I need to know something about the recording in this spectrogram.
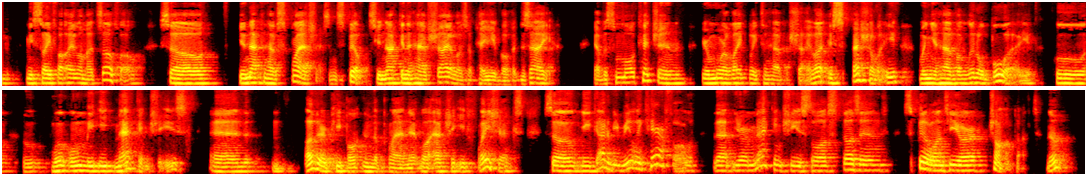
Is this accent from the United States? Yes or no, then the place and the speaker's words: yes; Five Towns, New York, United States; I grew up in the Five Towns, right?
